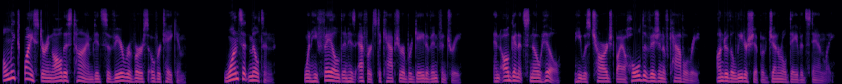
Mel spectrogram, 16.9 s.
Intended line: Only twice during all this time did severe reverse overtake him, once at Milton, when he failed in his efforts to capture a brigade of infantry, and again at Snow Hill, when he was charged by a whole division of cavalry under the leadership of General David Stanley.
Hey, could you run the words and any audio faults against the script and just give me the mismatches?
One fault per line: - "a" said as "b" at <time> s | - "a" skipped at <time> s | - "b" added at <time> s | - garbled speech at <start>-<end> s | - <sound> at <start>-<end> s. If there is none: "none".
- dropout at 0.4-0.5 s
- "when" skipped at 11.3 s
